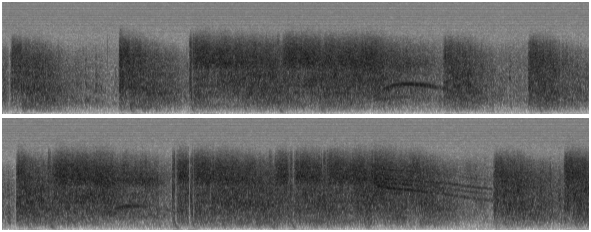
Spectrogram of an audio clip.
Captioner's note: gunfire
